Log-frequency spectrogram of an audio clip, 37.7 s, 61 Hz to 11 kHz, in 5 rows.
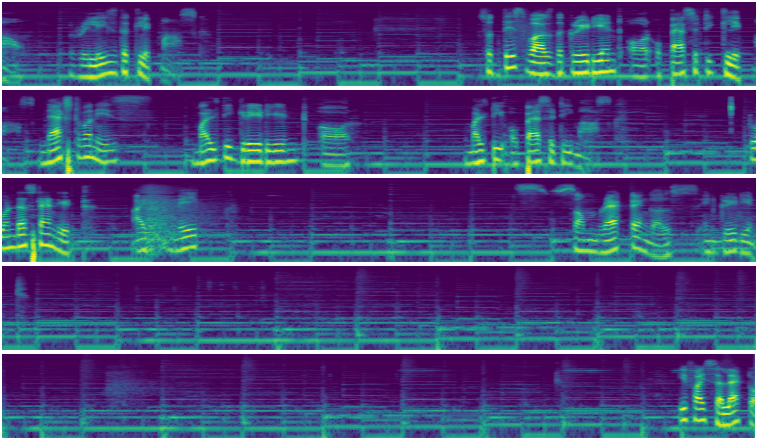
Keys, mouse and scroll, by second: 1.0 click, 7.8 click, 15.4 click, 21.9-24.7 alt+drag, 24.7 ctrl+d, 25.4-27.2 drag, 27.2-34.1 alt+drag, 34.1 ctrl+d, 35.1-37.6 drag.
